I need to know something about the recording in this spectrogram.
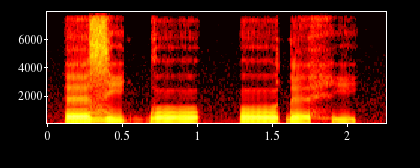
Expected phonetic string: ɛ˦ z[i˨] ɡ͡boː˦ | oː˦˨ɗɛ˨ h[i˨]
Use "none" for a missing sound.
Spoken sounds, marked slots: i˦˨, i˦

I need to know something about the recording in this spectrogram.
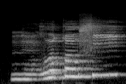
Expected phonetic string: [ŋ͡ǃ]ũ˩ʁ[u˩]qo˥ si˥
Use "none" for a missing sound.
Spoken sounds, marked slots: ŋ, u˥

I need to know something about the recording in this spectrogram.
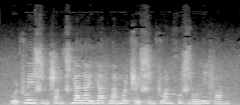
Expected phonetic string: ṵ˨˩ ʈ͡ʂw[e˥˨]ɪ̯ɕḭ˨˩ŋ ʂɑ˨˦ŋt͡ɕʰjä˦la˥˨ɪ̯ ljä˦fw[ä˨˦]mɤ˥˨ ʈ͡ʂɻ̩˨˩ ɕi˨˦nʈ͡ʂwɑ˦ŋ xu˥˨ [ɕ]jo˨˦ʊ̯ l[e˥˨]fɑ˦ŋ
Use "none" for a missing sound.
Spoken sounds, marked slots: e˦, ä˨˦, ɕ, i˥˨

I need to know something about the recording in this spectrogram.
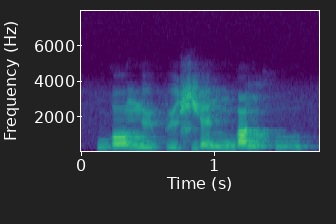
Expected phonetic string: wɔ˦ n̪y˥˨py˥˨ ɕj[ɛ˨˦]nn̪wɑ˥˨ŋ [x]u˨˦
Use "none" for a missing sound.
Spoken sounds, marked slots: ɛ˨˦, x

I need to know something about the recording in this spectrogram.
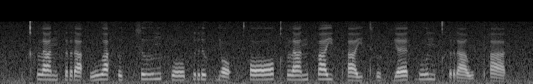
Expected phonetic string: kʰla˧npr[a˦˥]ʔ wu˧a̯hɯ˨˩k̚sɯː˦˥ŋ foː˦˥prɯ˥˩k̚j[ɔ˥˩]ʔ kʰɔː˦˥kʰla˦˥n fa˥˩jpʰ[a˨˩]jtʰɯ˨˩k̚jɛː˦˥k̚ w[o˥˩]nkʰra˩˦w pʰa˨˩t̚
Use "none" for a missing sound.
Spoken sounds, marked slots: a˨˩, ɔ˨˩, a˧, u˥˩

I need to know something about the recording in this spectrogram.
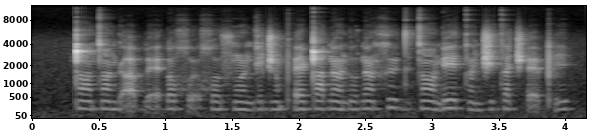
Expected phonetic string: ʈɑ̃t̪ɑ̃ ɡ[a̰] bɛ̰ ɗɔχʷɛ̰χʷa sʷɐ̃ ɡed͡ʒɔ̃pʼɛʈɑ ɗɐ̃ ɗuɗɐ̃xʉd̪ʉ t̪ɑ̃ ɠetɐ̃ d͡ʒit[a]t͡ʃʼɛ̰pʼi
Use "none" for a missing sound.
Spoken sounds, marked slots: a̰, a

